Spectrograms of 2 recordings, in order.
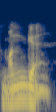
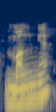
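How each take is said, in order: First: The g is pronounced as a hard stop. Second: The g blends weakly into the ng sound. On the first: The speaker calls it wrong. "it's not mange" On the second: The speaker calls it right. "the G is very weak. It's like in the ring"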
